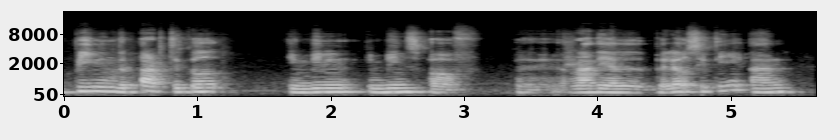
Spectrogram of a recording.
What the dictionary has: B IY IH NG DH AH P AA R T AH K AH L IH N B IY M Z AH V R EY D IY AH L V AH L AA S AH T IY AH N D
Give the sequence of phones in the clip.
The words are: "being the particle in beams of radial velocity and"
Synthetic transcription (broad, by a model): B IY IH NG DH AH P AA R T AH K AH N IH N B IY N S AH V R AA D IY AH L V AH L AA S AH T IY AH N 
